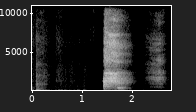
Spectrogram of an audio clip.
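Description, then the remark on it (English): A man sneezes: a single loud, sharp sneeze bursts out after a few soft, breathy intakes, followed by a fainter huff of breath as it trails off. “Bless you, sir.”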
